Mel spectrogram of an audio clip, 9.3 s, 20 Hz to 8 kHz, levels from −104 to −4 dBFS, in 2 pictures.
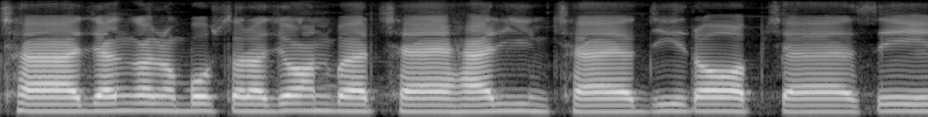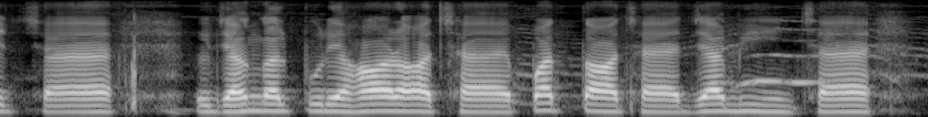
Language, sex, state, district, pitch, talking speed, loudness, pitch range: Maithili, male, Bihar, Begusarai, 175 Hz, 140 wpm, -24 LUFS, 165-180 Hz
